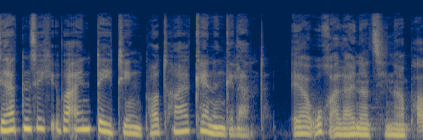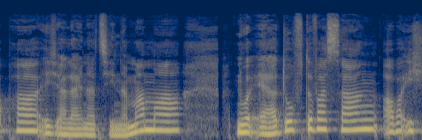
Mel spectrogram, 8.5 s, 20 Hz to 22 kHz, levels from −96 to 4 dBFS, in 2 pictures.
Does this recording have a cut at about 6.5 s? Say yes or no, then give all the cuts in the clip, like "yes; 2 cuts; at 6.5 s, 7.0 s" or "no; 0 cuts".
yes; 1 cut; at 6.5 s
